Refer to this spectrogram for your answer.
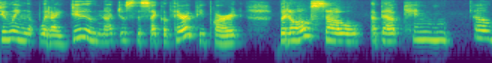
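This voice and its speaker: A woman's unremarkable speaking voice, fairly high in pitch with ordinary pitch variation, at a fairly slow pace against a quiet background. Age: 60s. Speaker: psychotherapist. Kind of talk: interview.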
